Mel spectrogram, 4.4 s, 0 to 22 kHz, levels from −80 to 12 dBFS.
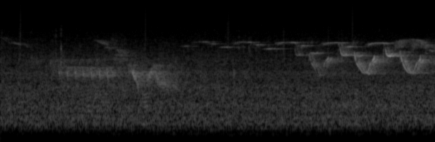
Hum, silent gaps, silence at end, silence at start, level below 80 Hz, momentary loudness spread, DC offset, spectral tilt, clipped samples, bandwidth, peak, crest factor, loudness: none; none; 0 s; 0 s; under -90 dBFS; 14 LU; under 0.1%; 2.5 dB/octave; under 0.1%; over 20 kHz; -20 dBFS; 20 dB; -38 LUFS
